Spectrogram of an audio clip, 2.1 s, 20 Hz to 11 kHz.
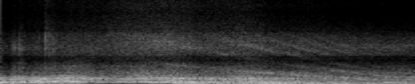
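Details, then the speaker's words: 1998 Honda VFR800Fi that sat about 8 years, run with airbox open: idles fine and revs cleanly on gentle throttle, but stutters and bogs when throttle is snapped open; blamed on a mass airflow control issue. "you can hear how it's stuttering. And the reason that it's stuttering is because there's an issue with the mass airflow control."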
